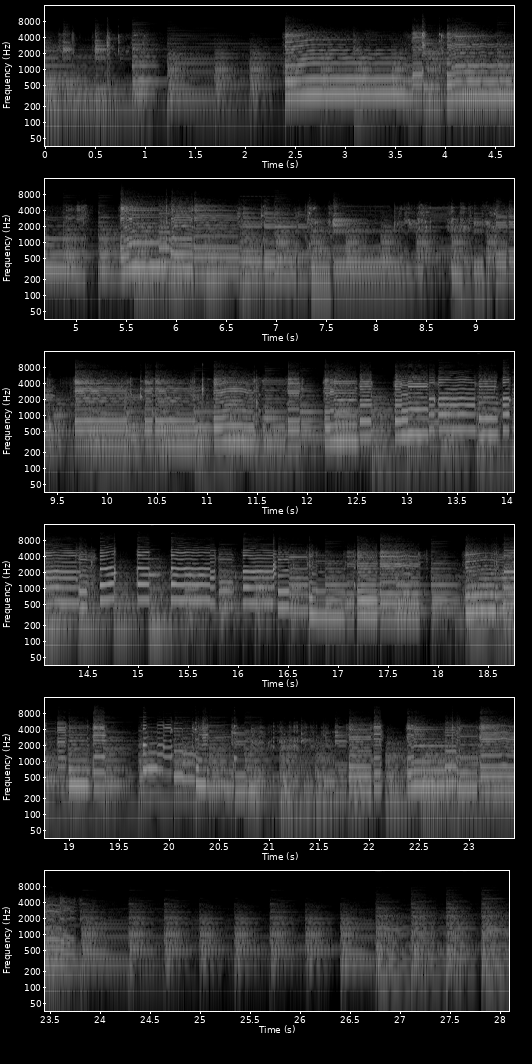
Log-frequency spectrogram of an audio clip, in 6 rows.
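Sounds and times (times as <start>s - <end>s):
second guitar: 0.0s - 28.0s.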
